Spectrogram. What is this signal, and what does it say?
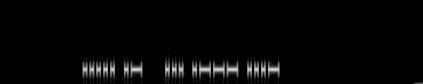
Morse code, heard as a keyed tone, about 36 wpm, 700 Hz. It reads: 5A SJV
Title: Field Day Exchanges - 35wpm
